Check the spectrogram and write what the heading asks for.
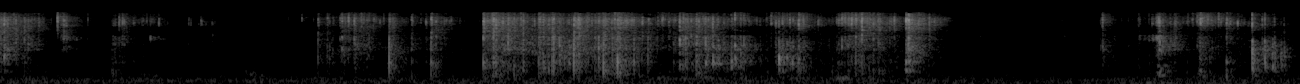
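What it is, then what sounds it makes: Dry soap bar being scraped. A solid, hand-sized bar of dry soap with mint-green and white stripes, held in hands with long black nails, is carved and scraped with a small craft knife blade. Bursts of dry, crisp crunching and scraping, almost entirely high and bright, come with short pauses in between. Crumbly flakes fall off the bar.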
